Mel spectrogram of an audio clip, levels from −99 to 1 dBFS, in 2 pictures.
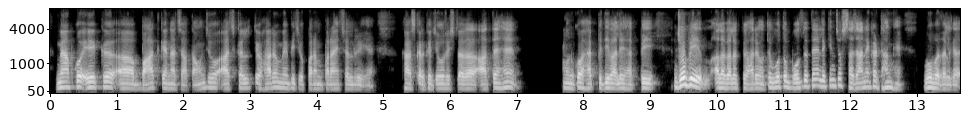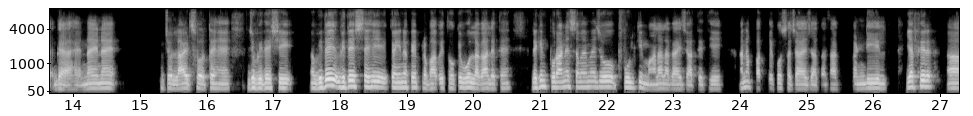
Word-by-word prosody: मैं 145 - +5
आपको 145 +2 +3
एक 145 +1 +2
अ, 120 -5 +3
बात 125 +5 +2
कहना 120 -3 -1
चाहता 100 -2 -5
हूँ 115 +5 -4
जो 135 0 -2 0.2
आजकल 120 +2 -2
त्योहारों 125 +3 0
में 130 -2 -2
भी 130 - -3
जो 110 -2 -7
परंपराएँ 115 -1 -2
चल 110 -1 -5
रही 105 -3 -5
हैं, 100 - -11 0.4
खास - - 0
करके 120 - -1
जो 115 +1 -1
रिश्तेदार 115 -1 +1
आते 115 +4 -1
हैं, 145 -1 +1 0.8
उनको 130 +2 +2
हैप्पी 125 +1 -1
दिवाली, 125 -2 +2
हैप्पी, 120 +2 -1 0.3
जो 185 +8 +9
भी 195 -4 +9 0.3
अलग-अलग 130 -2 +3
त्योहारें 120 +1 -1
होते 120 +4 -2
हैं, 135 - 0
वो 150 - +3
तो 160 +1 +1
बोल 135 0 0
देते 170 +2 0
हैं, 185 - +1
लेकिन 165 +2 -1
जो 190 +2 -1
सजाने 135 -2 +1
का 160 - +2
ढंग 140 0 -2
है 115 -3 -8 0.3
वो 140 +1 +5
बदल 115 -4 +2
ग 100 - -1
गया 110 -5 +2
है। 100 -1 -6
नए-नए 125 0 +1 0.7
जो 120 - -2
लाइट्स 115 +3 +1
होते 120 +1 +1
हैं, 115 -1 -4 0.3
जो 135 +2 +3
विदेशी 130 +1 +2 0.4
अ, - - 0
विदे 135 +10 +6
विदेश 165 +3 +3
से 155 - +3
ही 155 - +4 0.2
कहीं 140 -2 +2
न 140 - +2
कहीं 145 +1 0
प्रभावित 130 -1 -2
होके 125 +3 -3
वो 140 +1 +3
लगा 120 -2 +2
लेते 120 0 -4
हैं। 125 +1 -8 0.3
लेकिन 165 +5 +1
पुराने 145 +2 +2
समय 150 -1 -3
में 155 0 -2
जो 155 +1 +1 0.3
फूल 145 -1 +1
की 145 - -1
माला 110 +3 -1
लगाई 110 -1 -3
जाती 105 0 -6
थी, 110 0 -7 0.4
है 125 - -2
ना? 155 - -2
पत्ते 115 +2 -6
को 125 +1 -5
सजाया 110 -2 -2
जाता 105 +1 -6
था, 110 +1 -5
कंडील 120 +2 -3 0.3
या 155 - +5
फिर 165 +2 +2 0.3
अ, - - -3
125 Hz, 205 wpm, -20 LUFS, 115-145 Hz, 0.8 s, जो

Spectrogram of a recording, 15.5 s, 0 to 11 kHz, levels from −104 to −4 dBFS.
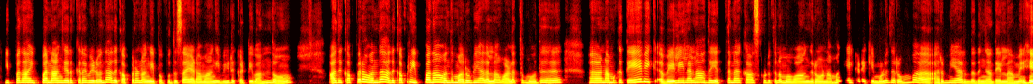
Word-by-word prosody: இப்பதான் 250 +2 +1
இப்ப 245 +3 0
நாங்க 235 0 +2
இருக்கிற 250 +2 -2
வீடு 220 -1 +3
வந்து, 285 +6 +1
அதுக்கப்புறம் 225 +1 -1
நாங்க 210 -1 +3
இப்ப - - -7
புதுசாக 210 0 0
எடம் 200 +1 -1
வாங்கி 205 +2 0
வீடு 210 +1 -1
கட்டி 200 - -2
வந்தோம். 195 0 -1 0.7
அதுக்கப்புறம் 255 +6 +1
வந்து 260 +5 +3
அதுக்கப்புறம் 235 +4 0
இப்ப 290 +3 +2
தான் 295 0 +5
வந்து 250 +1 +1
மறுபடியும் 230 +4 +2
அதெல்லாம் 210 0 +1
வளர்க்கும்போது, 210 +3 -2 0.9
நமக்கு 265 0 0
தேவைக்கு, 320 +3 +2 0.2
வெளிலலாம் 250 +6 +2
அது 240 -3 -1
எத்தனை 245 +3 -3
காசு 220 +1 -1
குடுத்து 220 -1 -3
நம்ம 205 -1 0
வாங்குறோம். 195 0 0
நமக்கே 215 +6 -5
கிடைக்கும் 205 -1 -4
பொழுது 225 +6 -1
ரொம்ப 225 +7 -4 0.4
அருமையா 225 +4 -2
இருந்ததுங்க 175 -2 -2
அது 170 - -2
எல்லாமே 175 +2 0
220 Hz, 160 wpm, -24 LUFS, 200-255 Hz, 0.9 s, தான்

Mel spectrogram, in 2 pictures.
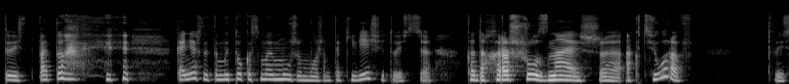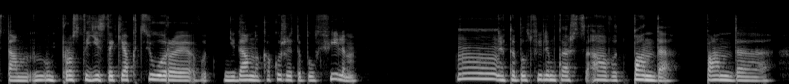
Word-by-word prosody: То 210 - -1
есть 195 0 -4
по 210 +1 -1
той. 265 +5 +1 1.1
Конечно, 245 +3 -2
это 220 0 -7
мы 225 +1 -1
тока 240 0 -4
с 230 - -14
моим 230 -1 0
мужем 225 -4 -1
можем 185 -1 -6
такие 195 +2 -9
вещи. 265 +3 -4
То - - -11
есть, - - -11
а, - - -7 0.3
когда 210 -3 +1
хорошо 215 +3 +4
знаешь, 200 -2 +2
а, 175 -2 -1
актёров, 290 +11 -3 0.8
то - - -10
есть 165 - -8
там 180 -1 +1
Н 195 +2 0
ну, 200 -1 +2
просто 205 +3 0
есть 205 0 +2
такие 200 +1 +3
актёры 205 -3 +3
Вот 175 -2 -9
недавно, 190 +1 +3
какой 205 +4 -3
же 200 - +1
это 185 - -4
был 185 +1 -2
фильм? 185 -3 -2 1.0
М. 255 -1 +2
Это 205 0 +2
был 200 - +1
фильм, 210 +1 +2
кажется, 200 -1 -3
а, 205 0 +2
вот- 190 -1 -5
"Панда". 195 -6 +4 0.3
"Панда", 185 -4 +1
200 Hz, 180 wpm, -24 LUFS, 185-220 Hz, 1.1 s, хорошо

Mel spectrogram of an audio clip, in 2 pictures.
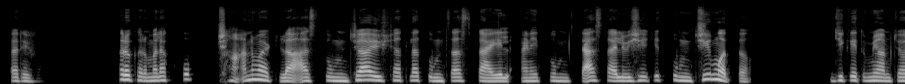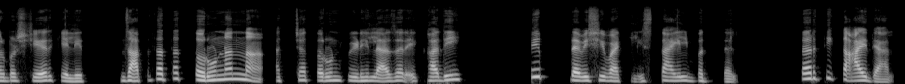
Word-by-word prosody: अरे 160 -2 -3
वाह! 140 -1 -14 0.8
खरोखर 210 -6 +2
मला 185 +2 +2
खूप 230 +5 -7 0.3
छान 180 +4 -1
वाटलं, 185 -8 +2
आज 165 +1 +1
तुमच्या 170 +2 +2
आयुष्यातला 185 -1 0
तुमचा 170 0 -2
स्टाईल 150 -3 +1
आणि 155 +1 -1
तुमच्या 160 +1 -1
स्टाईल 170 -2 0
विषयीची 180 +3 -2
तुमची 195 +2 -2
मतं, 145 -7 -1 0.9
जी 190 - -1
काही 185 +1 -1
तुम्ही 175 +1 +1
आमच्या 170 0 0
बरोबर 170 +1 0
शेअर 170 +1 +2
केलीत. 145 -3 +1 0.4
जाता 185 0 +4
जाता 250 +2 +1 0.2
तरुणांना 215 +3 +5 0.2
आजच्या 170 +4 -5
तरुण 180 +2 +1
पिढीला 170 -3 +2
जर 180 - +1
एखादी 180 +6 +2 0.7
टिप 355 0 +1 0.2
द्यावीशी 185 0 +4
वाटली 145 -3 -3
स्टाईलबद्दल, 165 -7 -3 0.7
तर 265 +2 +5
ती 290 - -3
काय 185 -5 +6
द्याल? 125 -7 -2
175 Hz, 135 wpm, -22 LUFS, 160-195 Hz, 0.9 s, काय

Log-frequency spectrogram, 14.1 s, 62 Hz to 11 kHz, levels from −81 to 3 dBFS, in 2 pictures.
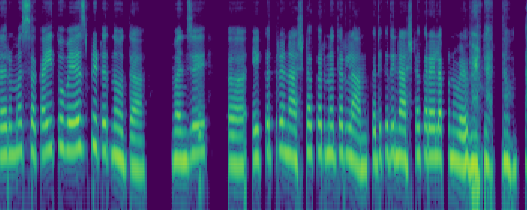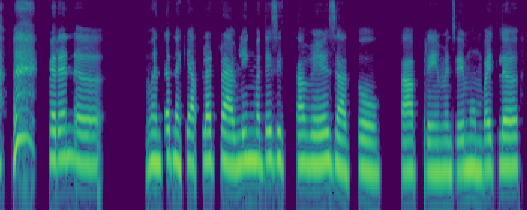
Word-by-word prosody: तर 240 +1 +3
मग 250 +2 -1
सकाळी 255 0 +1
तो 295 - +1
वेळच 275 +1 +4
भेटत 270 -4 +1
नव्हता. 195 -7 +1 0.4
म्हणजे 220 +4 +2 0.3
अ, 200 - 0 0.3
एकत्र 260 +5 -1
नाष्टा 240 +1 +1
करणं 250 -1 +1
तर 255 - 0
लांब. 195 -6 +1
कधी-कधी 235 +3 -2
नाष्टा 230 +1 +2
करायला 235 -1 +3
पण 225 - +2
वेळ 200 0 +5
भेटत 195 -1 +3
नव्हता. 200 +1 -1 0.6
कारण 220 +1 0
अ, 195 -1 0 0.7
म्हणतात 205 +2 +1
ना 210 - +2
की 210 - -3
आपला 200 +2 +1
ट्रॅव्हलिंगमध्येच 210 +1 +1
इतका 200 -1 -2
वेळ 195 +1 +3
जातो, 175 -2 -1 0.3
बापरे! 170 0 -2
म्हणजे 170 +1 -3
मुंबईतल्या 180 +1 +1
210 Hz, 145 wpm, -20 LUFS, 190-235 Hz, 0.7 s, वेळ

